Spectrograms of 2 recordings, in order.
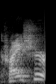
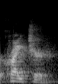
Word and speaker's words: Kreischer: It's Bert Kreischer or Kreischer? Both. So Bert Kreischer. both are acceptable.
